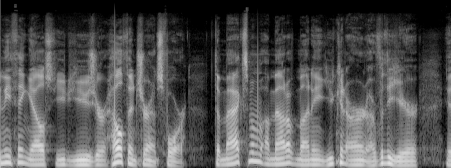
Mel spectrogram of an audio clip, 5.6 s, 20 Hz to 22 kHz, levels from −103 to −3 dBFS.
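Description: Two loud pops land on this speech. The first hits at 1.43 s, right after "else you'd use your," and it's a big one, roughly 20 dB over the level around it. The second, at 3.22 s just before "amount of money you," is gentler, about 10 dB up. Each is a single sharp thump with the speech carrying on underneath, likely a brief voltage spike from a plug, switch or static getting into the chain.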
